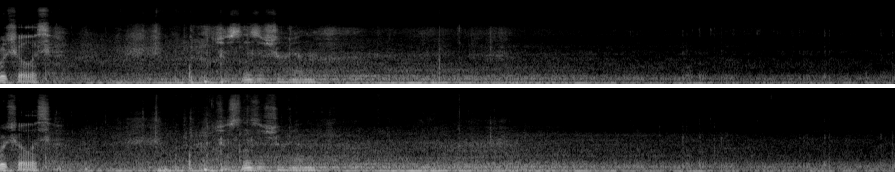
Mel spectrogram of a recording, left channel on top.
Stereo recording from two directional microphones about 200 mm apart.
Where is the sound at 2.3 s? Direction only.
90° right.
